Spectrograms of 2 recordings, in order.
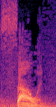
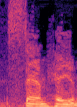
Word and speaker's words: Samhain: in the occult world they call it solid now when you look at the name it looks as if it's saying Samhain or something like that no no no no this is properly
